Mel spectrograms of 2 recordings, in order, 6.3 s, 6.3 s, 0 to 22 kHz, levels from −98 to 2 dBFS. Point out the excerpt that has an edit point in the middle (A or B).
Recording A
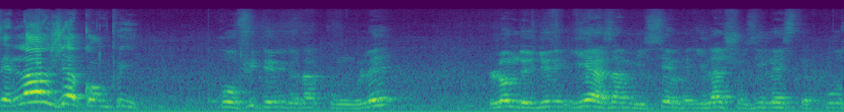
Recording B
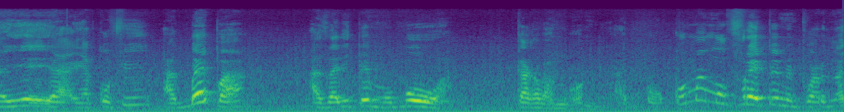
A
